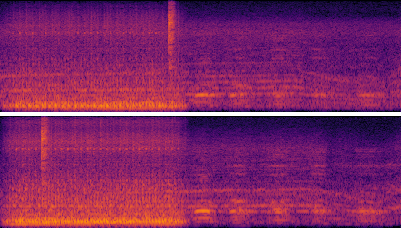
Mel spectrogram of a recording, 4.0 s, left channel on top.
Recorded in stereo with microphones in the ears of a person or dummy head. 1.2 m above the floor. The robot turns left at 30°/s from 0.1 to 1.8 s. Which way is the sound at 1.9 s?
35° right (ahead or behind).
